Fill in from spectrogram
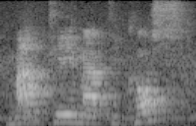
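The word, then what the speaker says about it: μαθηματικός: Die Betonung über den Omikron Mathematikos, wörtlich der Gelehrte, der etwas gelernt hat oder zu, zum Lernen gehörig, kann es auch heißen, Mathematikos.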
